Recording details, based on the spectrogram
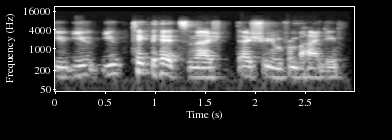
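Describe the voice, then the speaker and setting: A man's voice: mid-range voice, fairly even intonation, fast, creaky, pushed and bright. A man taking part as a player in a tabletop roleplaying game, bantering casually.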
